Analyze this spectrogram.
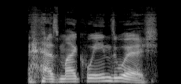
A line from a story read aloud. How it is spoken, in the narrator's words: I chuckled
